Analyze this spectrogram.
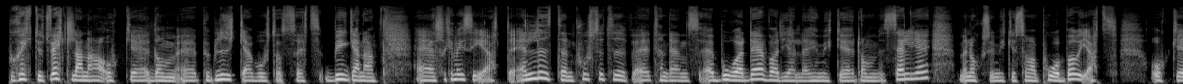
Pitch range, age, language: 165-205 Hz, 20-39, Swedish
